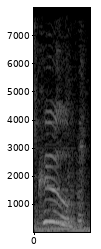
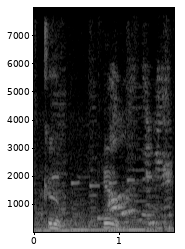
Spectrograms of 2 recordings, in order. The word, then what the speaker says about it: Kubb: How do you pronounce this? Kubb. Kubb. Is that a U or an L? That is a U. Kubb? Kubb. Yeah. Kubb. Kubb? There we go. Another wrong answer. Cubby.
